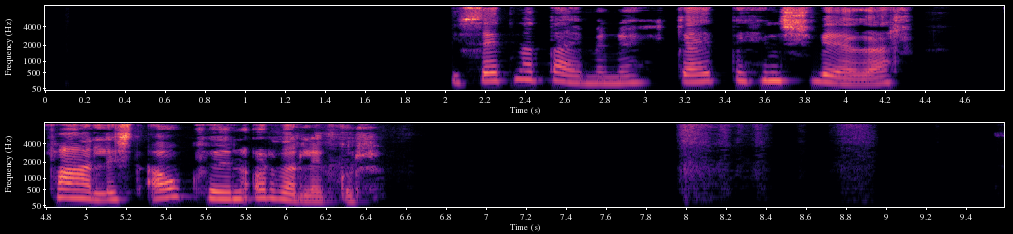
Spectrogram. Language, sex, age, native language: Icelandic, female, 40-49, Icelandic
